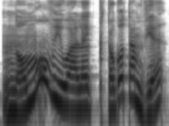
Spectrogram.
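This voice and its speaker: Squeaky mischievous talking stones, high and jeering, storybook critters, a woman doing the voices. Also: expressive, measured pace, music in the background. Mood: flustered. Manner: teasing, jeering. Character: mocking little living stones, a cheeky group.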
